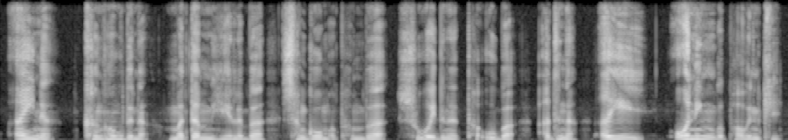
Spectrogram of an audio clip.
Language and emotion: Manipuri, disgusted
